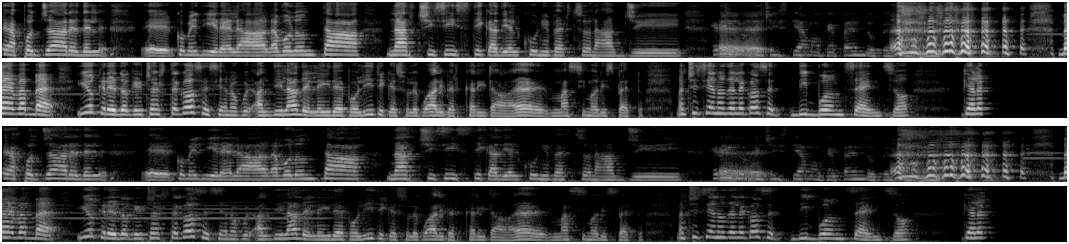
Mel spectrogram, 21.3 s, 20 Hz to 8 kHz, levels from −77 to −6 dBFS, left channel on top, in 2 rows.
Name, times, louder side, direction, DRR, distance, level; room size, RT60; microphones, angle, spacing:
voice 1, 0.0-7.6 8.9-20.5, left 6 dB, 60° left, 0.4 m, -32 dB
voice 2, 7.1-9.4 9.8-10.0, left 1 dB, 20° left, 1.3 m, -46 dB
Wind instrument woodwind instrument, 10.2-15.0, right 6 dB, 45° right, 4.6 m, -56 dB
9.9 x 6.5 x 3.0 m
head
